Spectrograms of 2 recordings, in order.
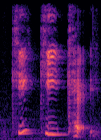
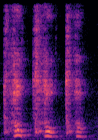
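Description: First: The name is said clearly with full syllables. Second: The name is slurred into repeated K sounds. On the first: The speaker calls it right. "like it doesn't sound like Kikki" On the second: The speaker calls it wrong. "it always ends up being like K-K-K"

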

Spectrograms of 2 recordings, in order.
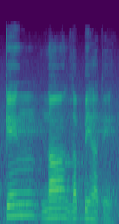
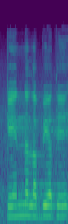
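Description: First: The first two words are said separately. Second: The first two words are run together. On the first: The speaker calls it right. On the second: The speaker calls it wrong.

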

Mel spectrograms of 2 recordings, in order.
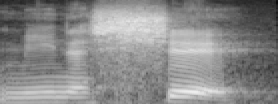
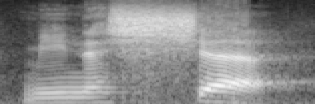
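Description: First: The vowel after sh glides toward ay. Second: The vowel after sh is a plain open a. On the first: The speaker calls it wrong. "and not mina shay. Shay is wrong" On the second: The speaker calls it right. "it's mina sha"

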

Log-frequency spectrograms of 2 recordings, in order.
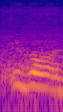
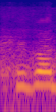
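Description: First: The word begins directly with the vowel sound. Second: The word begins with an audible H sound. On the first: The speaker calls it right. "Hugo diye okuyacakmışız Fransızca'da. H okunmuyor çünkü başta" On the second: The speaker calls it wrong. "Hugo değil"

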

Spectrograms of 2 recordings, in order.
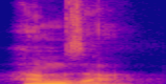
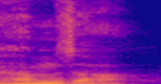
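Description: No difference in how they are said.

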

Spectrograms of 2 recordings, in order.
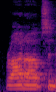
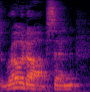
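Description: First: The first syllable sounds like 'rod'. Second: The first syllable sounds like 'row'. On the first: The speaker calls it wrong. "I both misspelled and mispronounced that. It's not rhodopsin" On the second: The speaker calls it right. "it's rhodopsin, named after the Greek word for rose"

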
